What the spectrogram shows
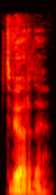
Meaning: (adverb) 1. firmly, firm 2. firmly, decidedly, definitely 3. thoroughly; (adjective) short neuter singular of твёрдый (tvjórdyj)
- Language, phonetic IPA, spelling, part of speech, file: Russian, [ˈtvʲɵrdə], твёрдо, adverb / adjective, Ru-твёрдо.ogg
